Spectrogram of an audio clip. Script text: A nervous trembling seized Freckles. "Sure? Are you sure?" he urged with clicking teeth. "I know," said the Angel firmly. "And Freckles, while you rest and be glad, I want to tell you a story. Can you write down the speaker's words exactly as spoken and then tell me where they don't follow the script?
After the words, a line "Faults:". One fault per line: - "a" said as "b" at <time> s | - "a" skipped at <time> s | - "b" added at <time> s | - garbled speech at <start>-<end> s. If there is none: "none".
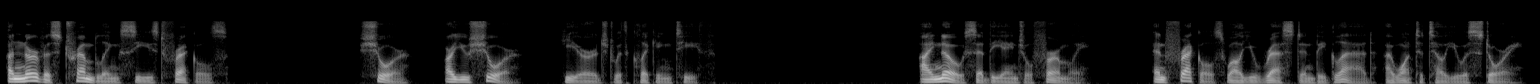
A nervous trembling seized Freckles. "Sure? Are you sure?" he urged with clicking teeth. "I know," said the Angel firmly. "And Freckles, while you rest and be glad, I want to tell you a story.
Faults:
none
